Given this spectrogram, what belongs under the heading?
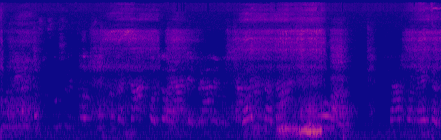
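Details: Snoring during sleep: rough, rattling snores with irregular snorts, mixed with some background voices.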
